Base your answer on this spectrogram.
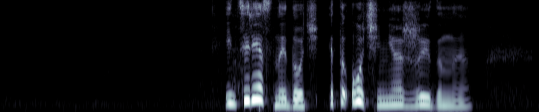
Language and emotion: Russian, positive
